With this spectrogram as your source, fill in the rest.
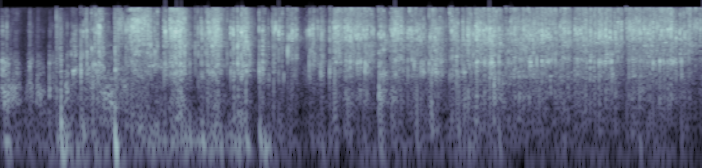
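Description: Long acrylic nails scratch rapidly across the rows of pink plastic pearl beads glued onto a handheld plastic phone case. The result is a dense, continuous stream of bright, crisp clicking and rasping with almost no low end, steady in loudness after a brief softer start.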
